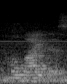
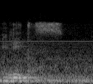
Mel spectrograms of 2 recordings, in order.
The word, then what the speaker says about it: mellitus: Diabetes is one of the oldest known diseases, and its official name is called diabetes mellitus. That's how you say it. Mellitus.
